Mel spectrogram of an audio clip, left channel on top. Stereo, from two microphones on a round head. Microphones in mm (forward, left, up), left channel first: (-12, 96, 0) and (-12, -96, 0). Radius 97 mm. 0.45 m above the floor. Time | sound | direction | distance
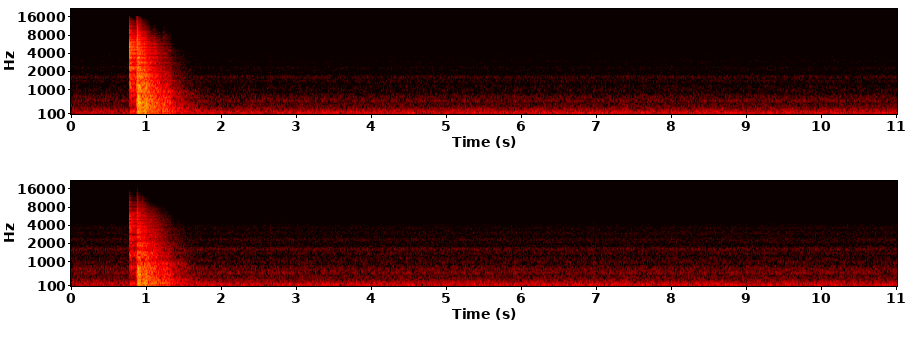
0.8 | a door slam | 50° left (ahead or behind) | 1.3 m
